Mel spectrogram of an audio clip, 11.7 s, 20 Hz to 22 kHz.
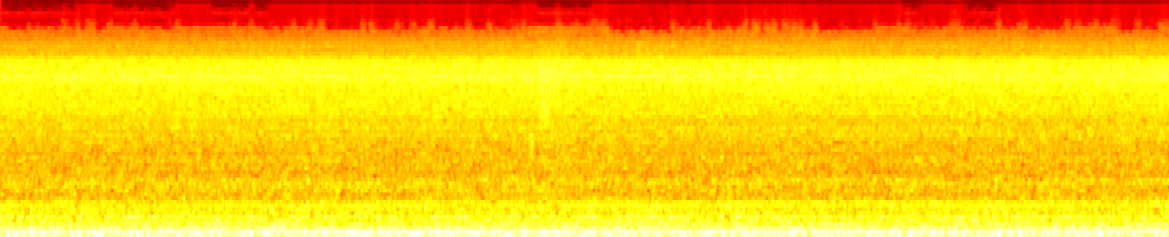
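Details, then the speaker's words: AC compressor that would not start, run after its scrolls were loosened by knocking with a rubber mallet; capacitor measured 42 of 45 µF: low, steady hum with no buzzing or stalling, drawing 9 amps; running smoothly. "[Music] sounds a lot better there we go 9 amps that's good"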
